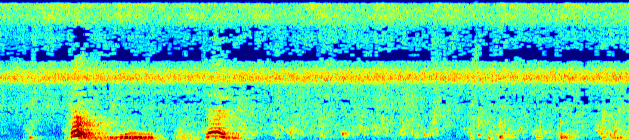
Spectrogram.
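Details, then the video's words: Village dogs hunting crop-raiding monkeys in trees by a river; two hoarse barks a second apart, followed by quieter scattered rustling and faint distant sounds. "Suara anjing berburu monyet di atas pohon dan pingiran sungai"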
